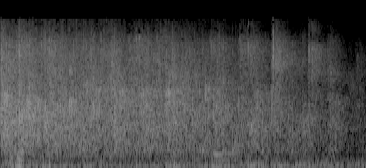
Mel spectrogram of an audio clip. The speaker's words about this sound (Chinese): 我们用掌声来欢迎他。感谢。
